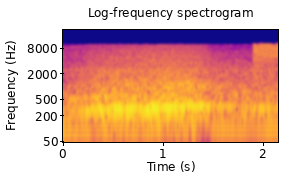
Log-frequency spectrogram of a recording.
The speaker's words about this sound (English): That is a familiar sound to most of us on trash day, but the sound of city garbage trucks cruising the streets is something people in Albuquerque's North Valley are worried they'll be hearing too much of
